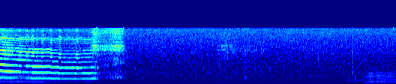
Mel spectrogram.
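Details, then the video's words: Seal Point Siamese cats brought together for mating give a long harmonic yowl, falling slightly over about two seconds, then quiet background with a few clicks before another low wail starts near the end. "Seal Point Siamese Mating"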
